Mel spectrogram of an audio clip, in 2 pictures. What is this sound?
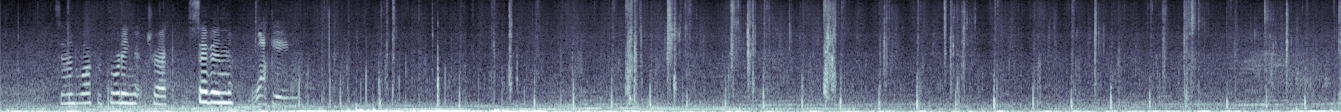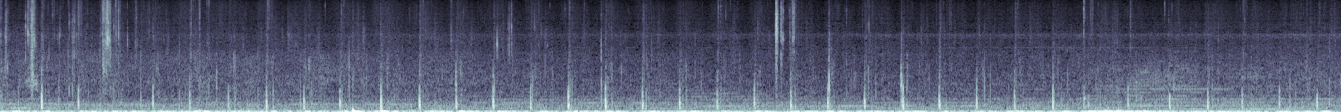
Sound Walk - Walking
Walking outside down a path at college
college, Walking, outside, pathway, pavement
